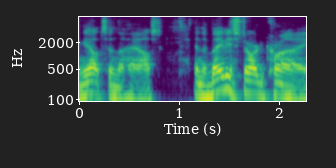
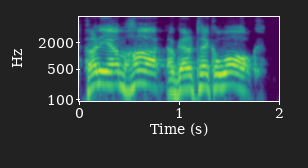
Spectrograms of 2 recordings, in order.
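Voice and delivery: much higher-pitched quoted husband; urgent retold warning; 9 semitones higher than usual. Husband warns wife before losing his temper, urgent retold warning. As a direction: lift the pitch right up, imitating a heated husband.

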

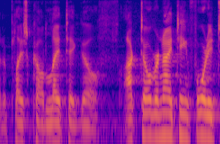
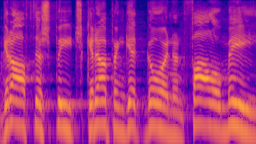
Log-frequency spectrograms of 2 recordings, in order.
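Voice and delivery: rallying yell; 5 semitones higher, 4 dB louder than usual. Retold or imitated. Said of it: "and yelled".

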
